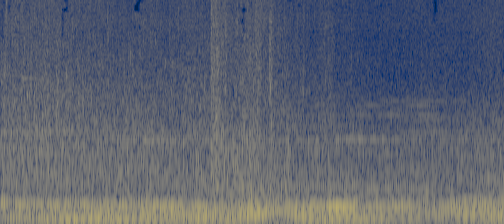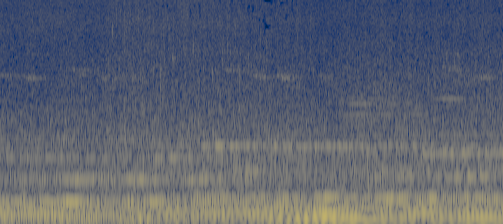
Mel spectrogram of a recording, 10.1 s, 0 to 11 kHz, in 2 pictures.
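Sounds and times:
ambient sustained tones: 0.0s - 10.0s.

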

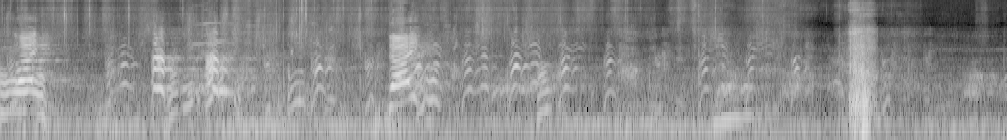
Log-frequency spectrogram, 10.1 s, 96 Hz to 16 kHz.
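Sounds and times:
dog whining yelps: 1.1s - 3.4s.

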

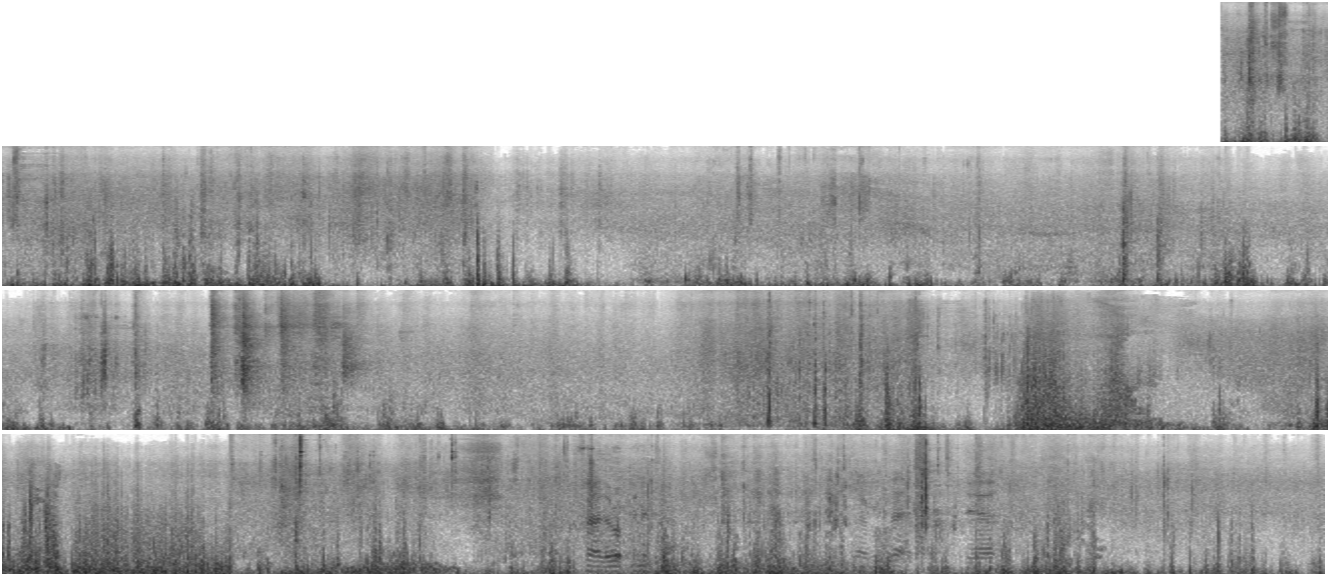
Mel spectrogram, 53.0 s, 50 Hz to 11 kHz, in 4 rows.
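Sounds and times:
wind gusting on microphone: 12.2s - 53.0s.

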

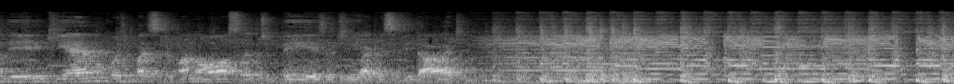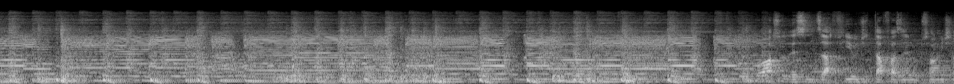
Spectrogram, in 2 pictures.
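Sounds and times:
strummed electric guitar: 4.8s - 17.4s
drum kit: 4.8s - 17.7s
strong drum hits: 4.9s - 17.4s.

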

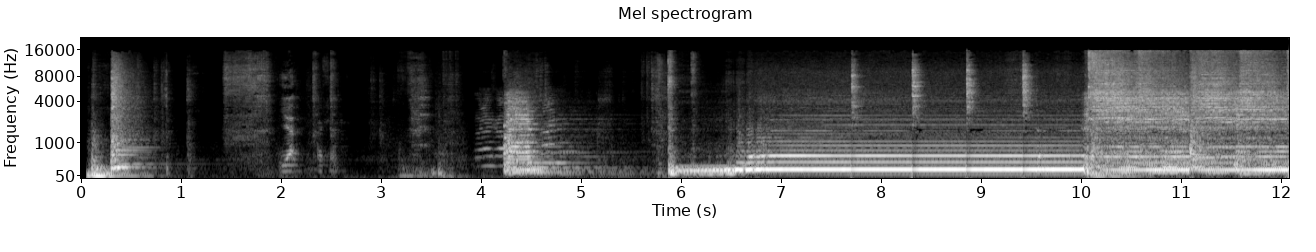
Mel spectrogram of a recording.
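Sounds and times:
drum kit hit with cymbal: 0.1s - 0.9s, 7.6s - 12.0s.

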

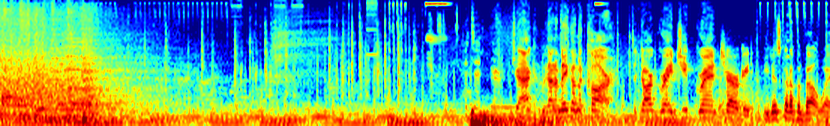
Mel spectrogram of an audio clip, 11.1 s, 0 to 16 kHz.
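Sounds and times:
computer keyboard typing: 2.1s - 6.2s.

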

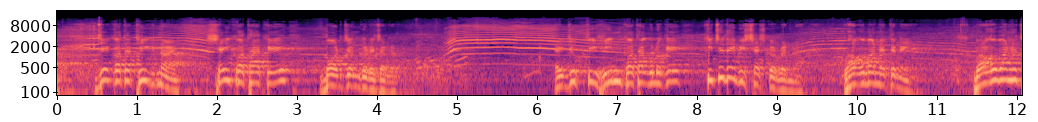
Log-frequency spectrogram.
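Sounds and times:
high-pitched wailing cry: 0.0s - 4.0s, 4.7s - 8.2s, 9.2s - 12.0s.

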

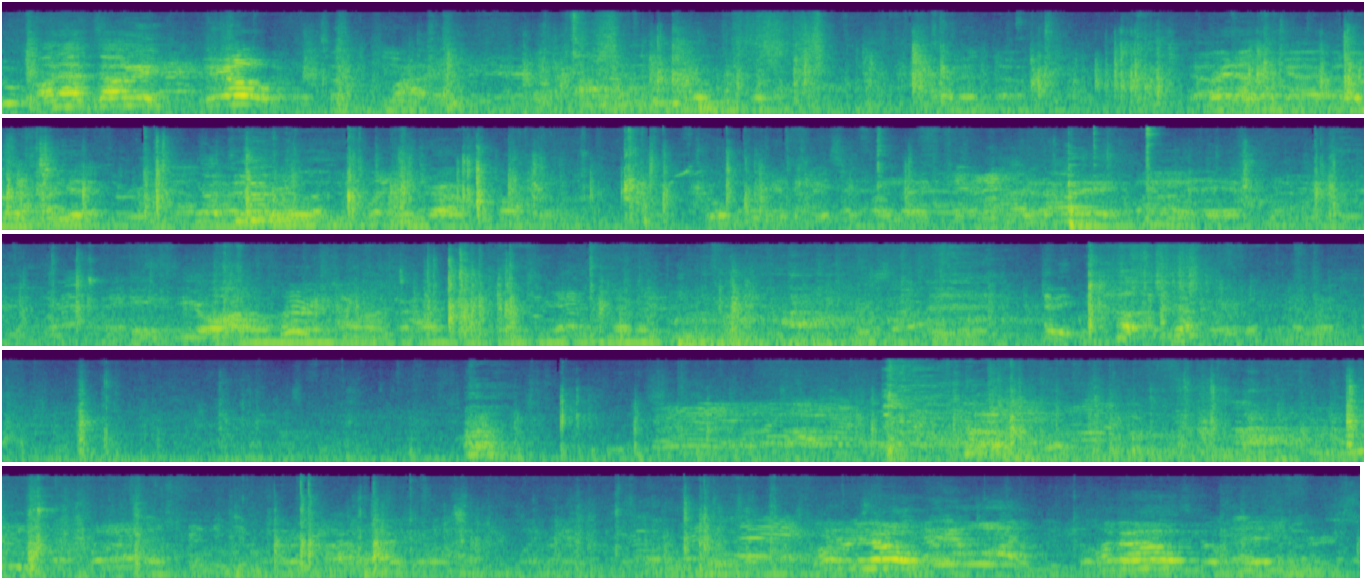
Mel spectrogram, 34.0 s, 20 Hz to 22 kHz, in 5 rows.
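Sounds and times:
people talking and calling: 0.0s - 34.0s.

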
